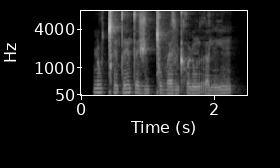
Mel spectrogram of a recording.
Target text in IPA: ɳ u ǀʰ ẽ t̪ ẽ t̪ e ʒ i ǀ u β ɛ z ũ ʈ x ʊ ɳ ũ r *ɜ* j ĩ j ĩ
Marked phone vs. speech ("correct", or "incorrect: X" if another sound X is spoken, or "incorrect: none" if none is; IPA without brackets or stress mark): correct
